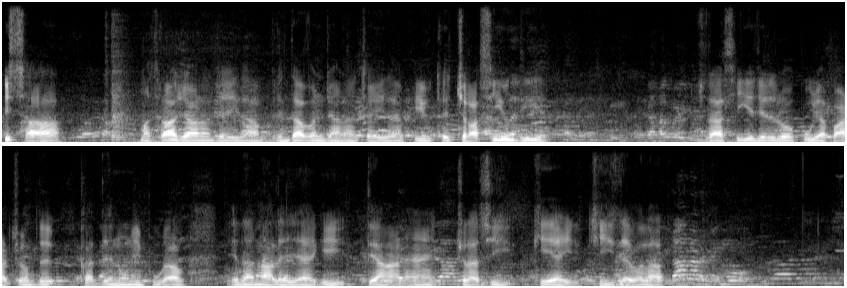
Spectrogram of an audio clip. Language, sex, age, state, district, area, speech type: Dogri, male, 30-45, Jammu and Kashmir, Reasi, rural, spontaneous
